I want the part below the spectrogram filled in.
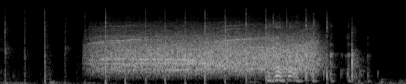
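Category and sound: sound effect, applause sound effect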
